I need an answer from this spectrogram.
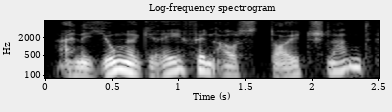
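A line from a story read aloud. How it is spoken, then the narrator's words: Delighted exclamation. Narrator (German): rief ich voller Entzücken aus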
